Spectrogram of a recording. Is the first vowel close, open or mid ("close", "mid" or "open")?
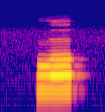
mid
